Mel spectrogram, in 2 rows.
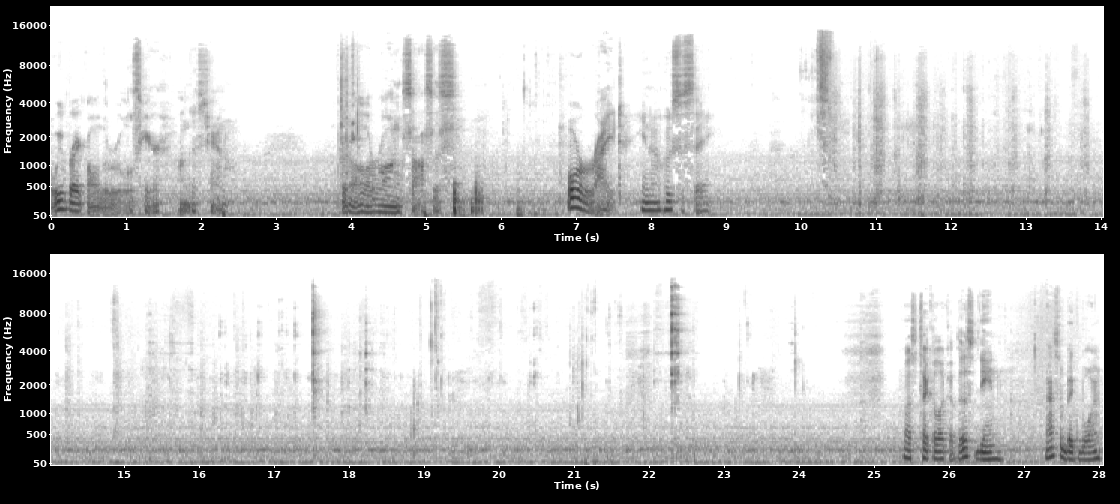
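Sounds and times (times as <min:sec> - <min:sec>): cracker crunching: 0:10.0 - 0:24.2
chewing with small crackles: 0:10.0 - 0:24.3.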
